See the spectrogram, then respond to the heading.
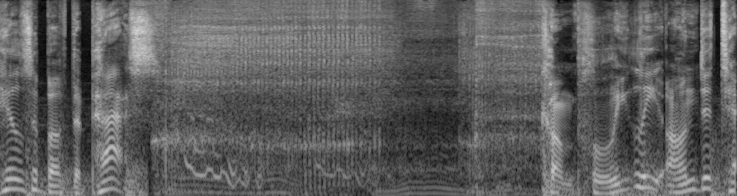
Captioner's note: roman soldiers snoring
